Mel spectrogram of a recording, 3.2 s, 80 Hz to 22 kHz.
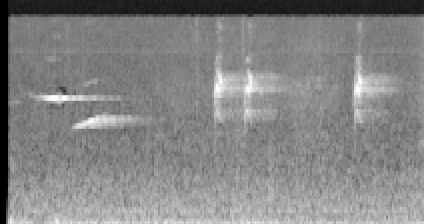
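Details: Nightingale singing through the night at Abramtsevo in early June, recording begun 6 June 2021 at 23:00; two thin pure whistles, one rising, then three sharp high clicking notes, with a steady low rumble beneath.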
